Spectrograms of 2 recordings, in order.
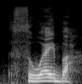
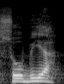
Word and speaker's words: ثویبہ: پلاتی ہیں، اور پھر ایک کنیز ہے ثویبہ، ثا واو یا با اور ہا، یہ صحیح سپیلنگ ہے ثویبہ۔ ہمارے ہاں اسے غلط سپیلنگ کی جاتی ہے، صوبیہ لکھا اور پڑھا جاتا ہے، یہ غلط ہے۔ ثویبہ نام ہے، کنیز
